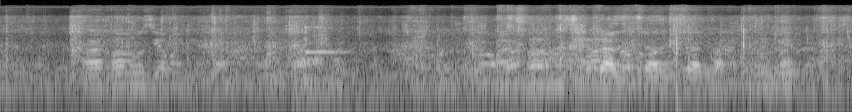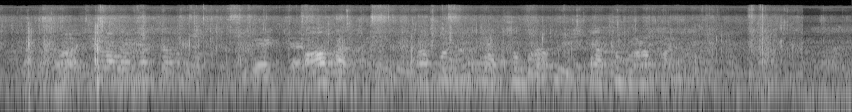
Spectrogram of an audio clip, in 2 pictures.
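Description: A crowd of men and women murmurs and talks outdoors.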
